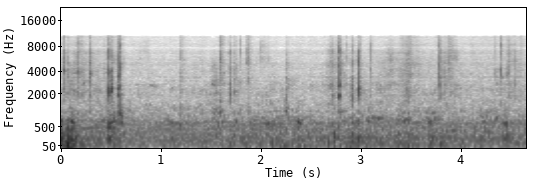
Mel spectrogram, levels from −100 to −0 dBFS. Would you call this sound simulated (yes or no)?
yes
